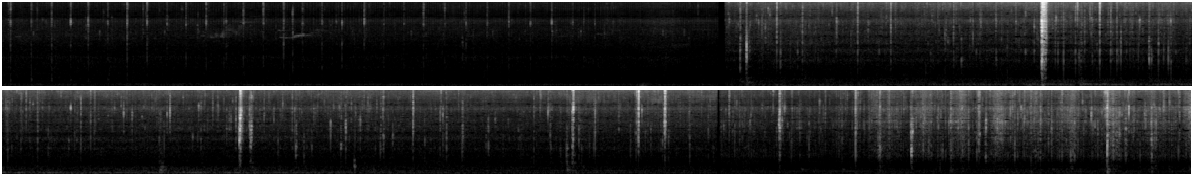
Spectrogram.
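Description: Food sizzling in a pan on a small wood-burning tent stove, with crackles and several sharp pops from the fire. The first several seconds hold only faint ticking; the sizzling starts abruptly about nine seconds in.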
